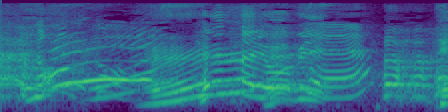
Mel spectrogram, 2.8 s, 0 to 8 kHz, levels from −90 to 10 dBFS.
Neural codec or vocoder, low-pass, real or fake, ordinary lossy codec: none; 7.2 kHz; real; none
